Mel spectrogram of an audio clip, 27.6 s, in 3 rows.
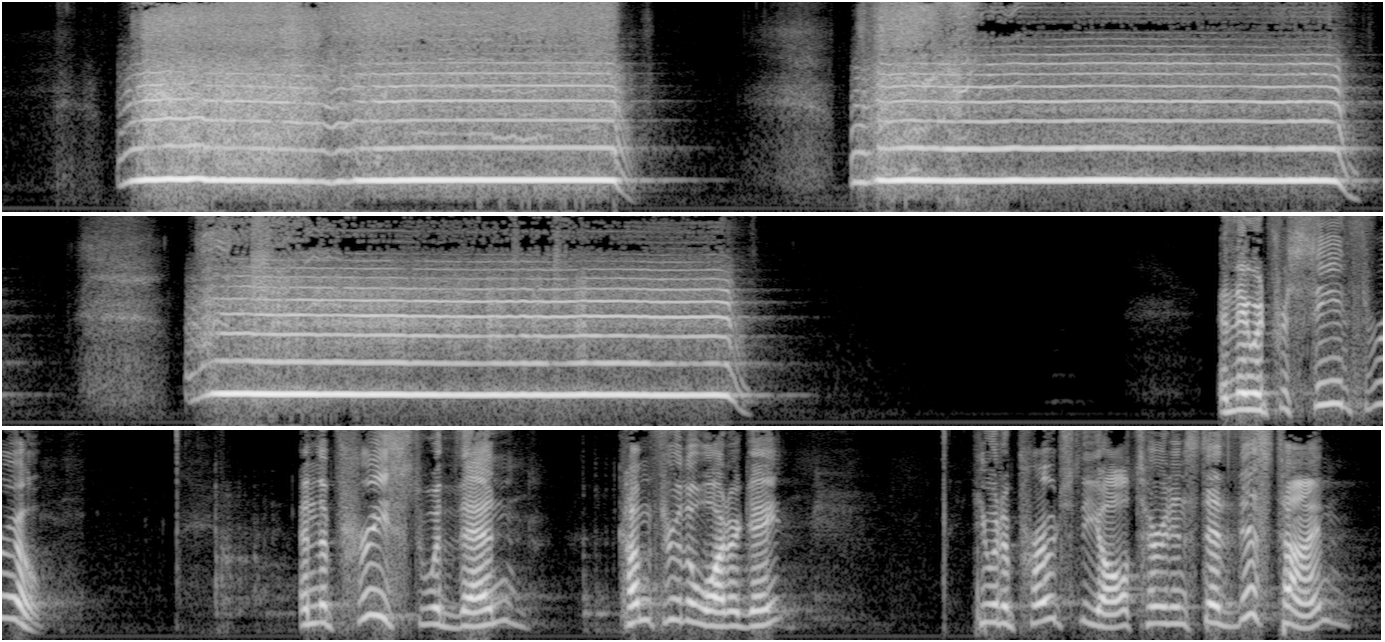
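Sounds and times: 
shofar horn blasts: 0:00.8 - 0:04.4, 0:05.7 - 0:09.3, 0:10.4 - 0:14.3
speech: 0:17.5 - 0:18.8, 0:20.5 - 0:22.0, 0:22.6 - 0:23.7, 0:24.9 - 0:27.4.

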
